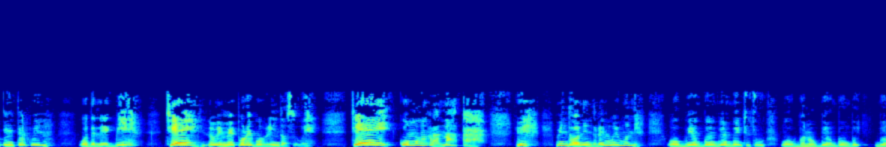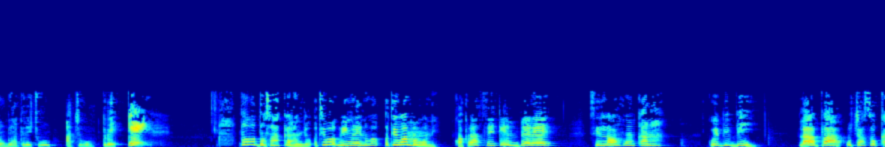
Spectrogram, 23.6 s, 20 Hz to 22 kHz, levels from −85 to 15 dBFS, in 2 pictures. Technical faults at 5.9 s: MP3 compression

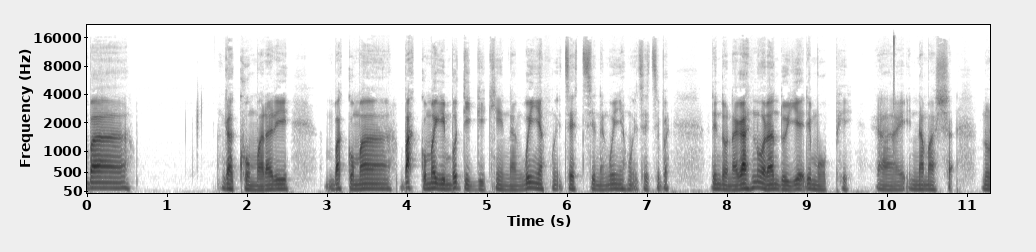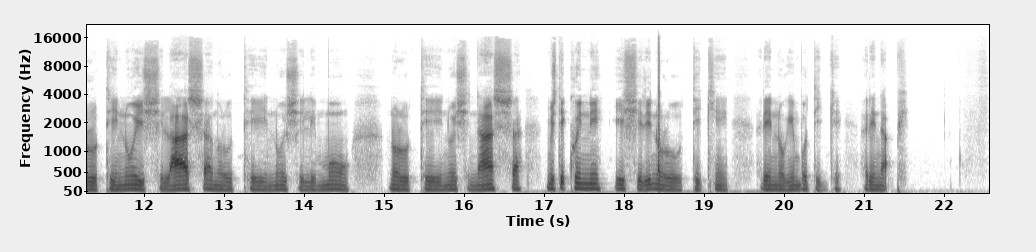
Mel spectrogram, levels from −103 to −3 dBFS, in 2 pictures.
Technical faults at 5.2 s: generation loss

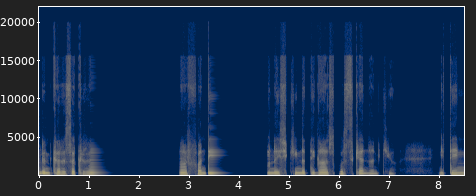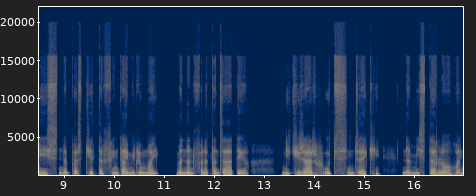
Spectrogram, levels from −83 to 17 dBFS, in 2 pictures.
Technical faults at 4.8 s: jitter buffer slow-down

